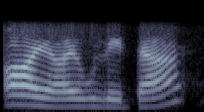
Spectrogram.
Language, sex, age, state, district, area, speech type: Goan Konkani, female, 18-30, Goa, Canacona, rural, conversation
